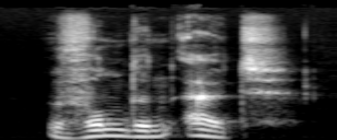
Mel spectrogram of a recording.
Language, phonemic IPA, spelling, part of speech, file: Dutch, /ˈvɔndə(n) ˈœyt/, vonden uit, verb, Nl-vonden uit.ogg
- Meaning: inflection of uitvinden: 1. plural past indicative 2. plural past subjunctive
